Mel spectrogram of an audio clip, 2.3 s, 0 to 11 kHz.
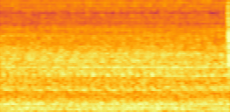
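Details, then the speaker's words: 2016 Mazda 6 auction rebuild, 2.5 L four-cylinder with conventional automatic, recently driven 100 miles, idling with the hood open: smooth, even hum with no knocks, ticks, misses or vibrations; engine sounds healthy. "I'll let you guys take a listen. Nice and smooth running engine, no odd noises or vibrations."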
